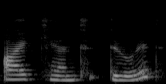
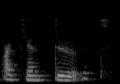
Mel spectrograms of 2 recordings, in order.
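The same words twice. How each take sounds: First: Words are separate, with a clear t sound. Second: Words are linked, with a d-like t sound. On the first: "instead of saying" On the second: "it becomes"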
